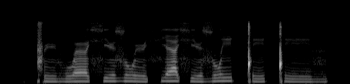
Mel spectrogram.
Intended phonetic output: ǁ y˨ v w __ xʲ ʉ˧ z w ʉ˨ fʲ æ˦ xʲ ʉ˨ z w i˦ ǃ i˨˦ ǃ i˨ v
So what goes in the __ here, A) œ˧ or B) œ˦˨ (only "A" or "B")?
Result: A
